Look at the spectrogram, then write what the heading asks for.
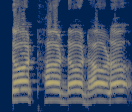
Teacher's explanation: जीभ को पीछे, तालु के पीछे मूर्धन्य स्थान पर ले जाकर के ही बोलना पड़ेगा, अन्यथा आप नहीं बोल पाएंगे।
